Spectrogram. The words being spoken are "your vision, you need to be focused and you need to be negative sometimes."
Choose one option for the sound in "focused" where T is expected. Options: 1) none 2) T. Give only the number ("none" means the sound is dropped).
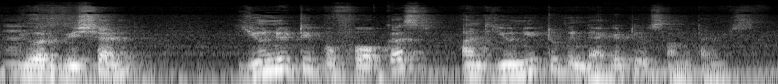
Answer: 2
